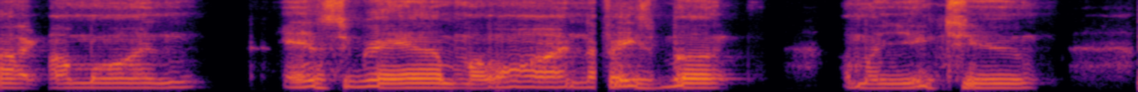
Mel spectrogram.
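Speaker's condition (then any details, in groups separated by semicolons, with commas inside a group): ALS; onset in hands with cramping; voice raspy at times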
